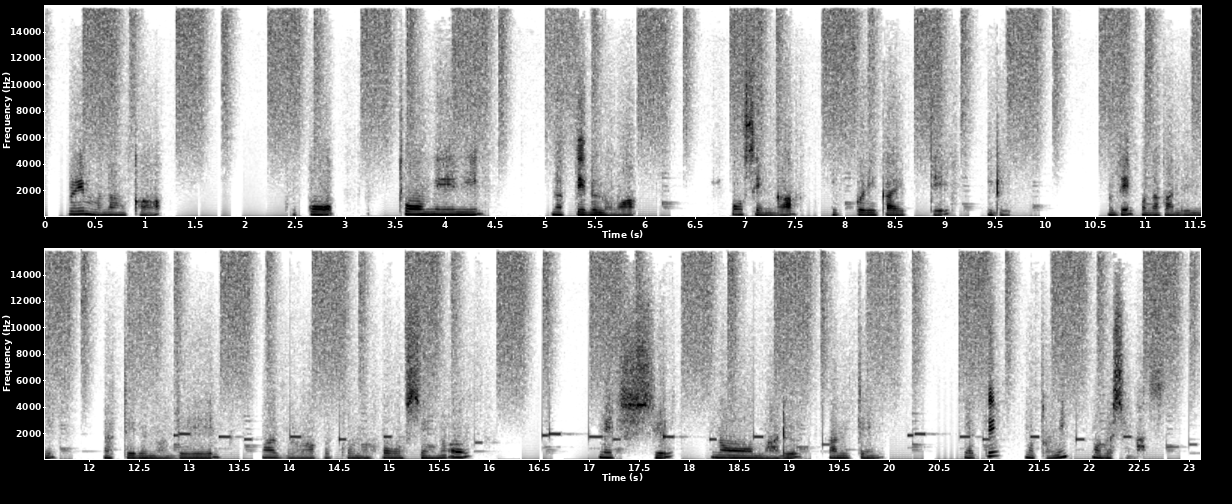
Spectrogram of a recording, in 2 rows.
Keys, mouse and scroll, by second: 3.7 3, 4.4-5.9 alt+drag, 6.6 alt+click, 8.0 q, 8.2 alt+click, 9.0 alt+click, 9.5-11.4 alt+drag, 12.1 alt+click, 13.4 alt+click, 16.7 alt+click, 18.2 alt+click, 19.4 alt+click, 20.4 alt+click, 20.8-23.1 alt+drag.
